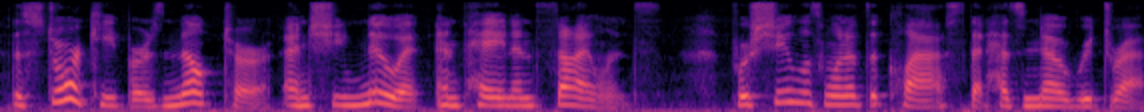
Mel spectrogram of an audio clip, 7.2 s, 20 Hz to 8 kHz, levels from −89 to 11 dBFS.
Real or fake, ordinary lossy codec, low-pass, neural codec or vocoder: fake; MP3, 64 kbps; 7.2 kHz; codec, 16 kHz, 4 kbps, FunCodec, trained on LibriTTS, 50 frames a second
